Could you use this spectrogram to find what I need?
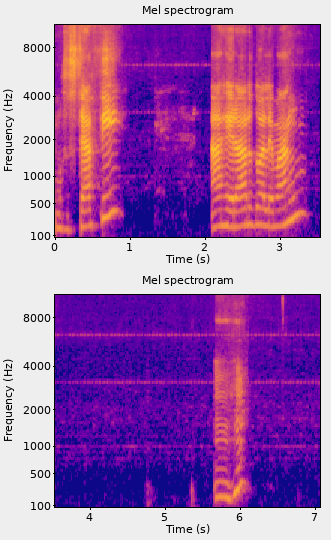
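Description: A woman talks with animation over an online call.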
